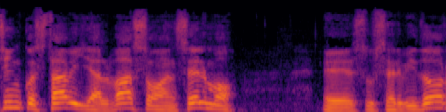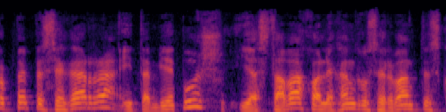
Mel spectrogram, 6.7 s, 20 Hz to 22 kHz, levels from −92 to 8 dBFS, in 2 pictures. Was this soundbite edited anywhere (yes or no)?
yes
